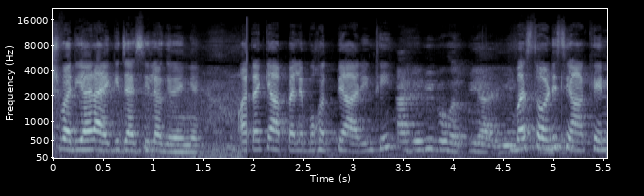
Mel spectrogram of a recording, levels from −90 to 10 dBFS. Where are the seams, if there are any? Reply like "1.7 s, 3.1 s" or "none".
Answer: 1.9 s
